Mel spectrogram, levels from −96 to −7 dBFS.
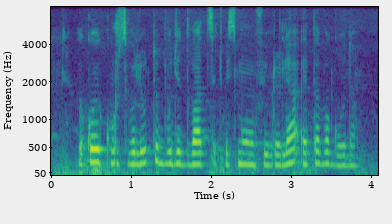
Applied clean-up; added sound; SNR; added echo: none; Thunder; 15 dB; none.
